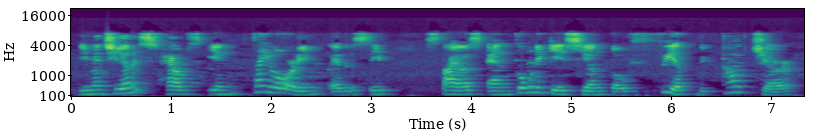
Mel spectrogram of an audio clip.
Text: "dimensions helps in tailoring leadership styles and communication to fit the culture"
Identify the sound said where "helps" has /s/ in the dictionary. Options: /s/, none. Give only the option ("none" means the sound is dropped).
/s/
